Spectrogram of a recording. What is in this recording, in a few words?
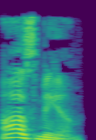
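"osmium", British English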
